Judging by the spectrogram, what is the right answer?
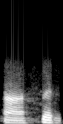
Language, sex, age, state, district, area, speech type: Kannada, female, 18-30, Karnataka, Chamarajanagar, rural, conversation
